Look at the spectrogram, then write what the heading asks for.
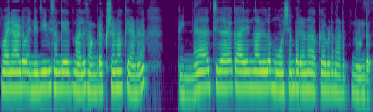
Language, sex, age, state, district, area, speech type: Malayalam, female, 18-30, Kerala, Wayanad, rural, spontaneous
